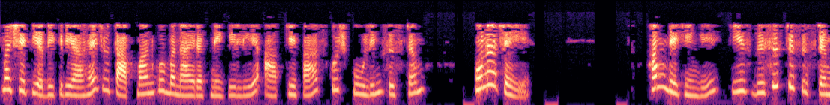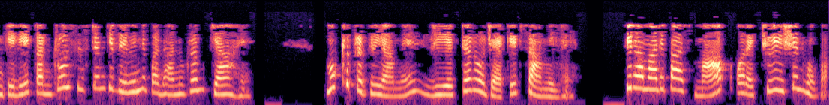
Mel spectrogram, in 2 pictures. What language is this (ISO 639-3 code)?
hin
